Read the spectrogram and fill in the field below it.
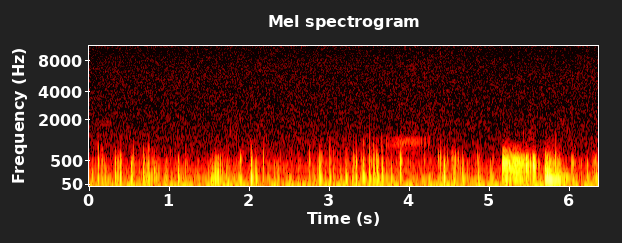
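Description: Continuous low gurgles, pops and rumbles with a louder burbling stretch near the end: stomach growling from gas and fluid moving through the gut.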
